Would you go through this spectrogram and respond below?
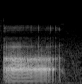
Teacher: the sound of the ah is just extended, so it takes two beats. Ah. So this is called a long vowel, but it's long only in the sense that it literally takes longer to say.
